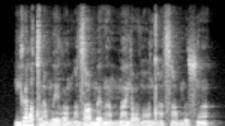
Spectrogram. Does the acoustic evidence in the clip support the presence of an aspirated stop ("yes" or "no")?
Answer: no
